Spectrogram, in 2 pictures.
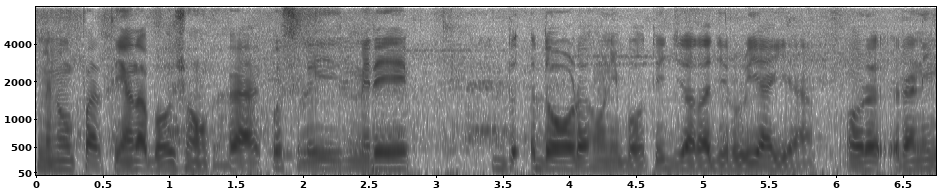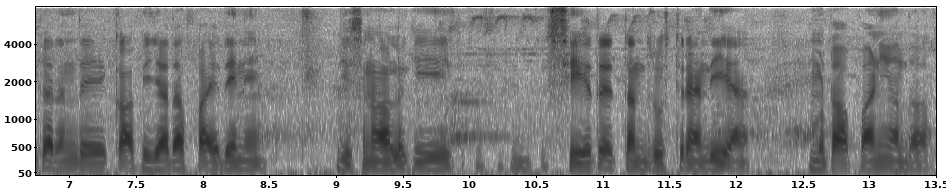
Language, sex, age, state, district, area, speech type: Punjabi, male, 18-30, Punjab, Pathankot, rural, spontaneous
